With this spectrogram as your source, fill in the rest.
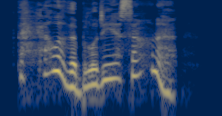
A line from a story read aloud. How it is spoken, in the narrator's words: Gillian whispered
